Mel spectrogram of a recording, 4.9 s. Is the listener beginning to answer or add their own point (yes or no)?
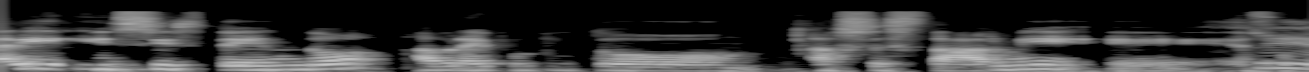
yes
